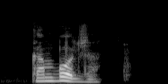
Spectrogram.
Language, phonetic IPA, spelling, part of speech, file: Russian, [kɐmˈbod͡ʐʐə], Камбоджа, proper noun, Ru-Камбоджа.ogg
- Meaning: Cambodia (a country in Southeast Asia)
